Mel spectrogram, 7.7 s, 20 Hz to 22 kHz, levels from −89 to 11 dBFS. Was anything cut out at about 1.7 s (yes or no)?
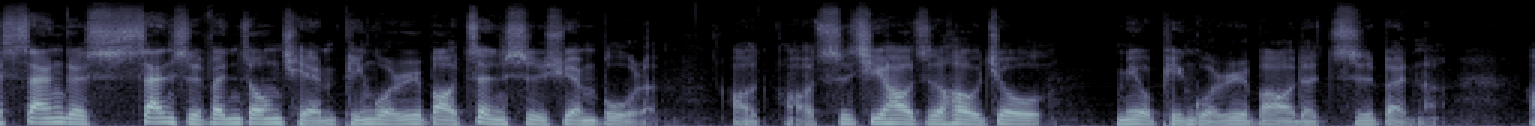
no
